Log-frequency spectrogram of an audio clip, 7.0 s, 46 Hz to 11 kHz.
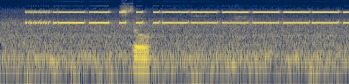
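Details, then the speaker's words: Naze32 flight controller on a QAV210 quadcopter during Cleanflight setup: steady high-pitched beeps about every half second in a quiet room, because the transmitter is off. No-receiver-signal warning. "beep is coming because my transmitters off"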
